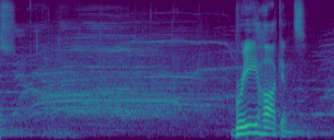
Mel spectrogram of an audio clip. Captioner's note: audience cheering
